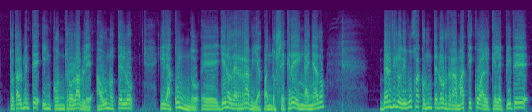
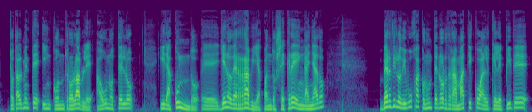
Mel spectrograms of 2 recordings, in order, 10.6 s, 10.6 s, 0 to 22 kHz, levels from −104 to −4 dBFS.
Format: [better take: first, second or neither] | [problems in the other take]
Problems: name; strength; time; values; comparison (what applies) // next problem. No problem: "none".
second | distortion; heavy; 6 dB below the speech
